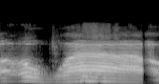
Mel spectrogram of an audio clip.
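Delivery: loud, calm, stoic, unmoved deadpan. Imitating the leader's stoic reaction: mock deadpan response. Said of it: "He's so stoic. He's just chill".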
